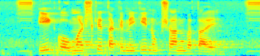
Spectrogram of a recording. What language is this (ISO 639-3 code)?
hin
